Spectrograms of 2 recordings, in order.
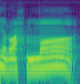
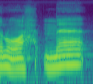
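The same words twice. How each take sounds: First: The vowel after the m sounds full and heavy. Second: The vowel after the m sounds thin and light. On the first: The speaker calls it wrong. "نمیگیم" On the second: The speaker calls it right. "پر خوانده نمیشه"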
